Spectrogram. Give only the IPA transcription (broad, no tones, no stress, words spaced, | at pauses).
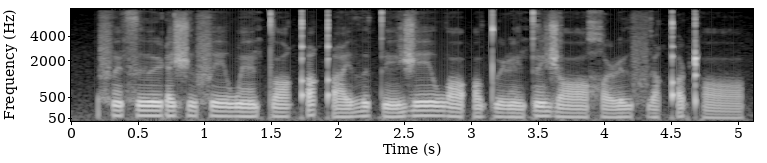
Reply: fɛ̃sɨː ɽɛʃɨfeːwɛ̃ tɒ qʼeqʼe ðɨtẽ ʒeːwɒ ʔɒtʷeɭẽ tɛ̃ʒɒː χɔɭɨ fɨ qʼɔʈʰɒː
